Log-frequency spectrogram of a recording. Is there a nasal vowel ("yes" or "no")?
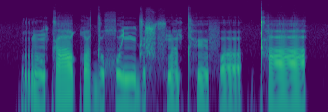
yes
